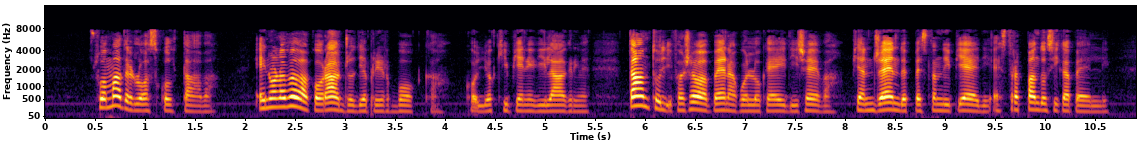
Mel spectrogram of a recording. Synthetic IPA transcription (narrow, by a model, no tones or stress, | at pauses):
suːamaːd̪ɾeloaskolt̪aːva | enːonavɛːvakoɾʔad͡ʒːod̪iapɾirbokʰːa | ko̰ʎːɔkːipjɛːnid̪ilaːɡɾime | t̪ant̪oʎifat͡ʃeːvapɛːnakwelːokeejd̪it͡ʃeːvapjand͡ʒɛnd̪oepːest̪and̪oipjɛːd̪iʔḛst̪ɾapːand̪osiːkapɛlːi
